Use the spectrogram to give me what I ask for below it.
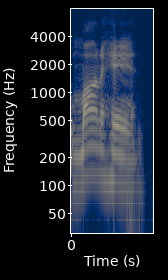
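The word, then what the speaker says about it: Monaghan: Because it's M-O-N-A, wait, M-O-N-A-G-H-A-N. So the G sign, so Monahan.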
